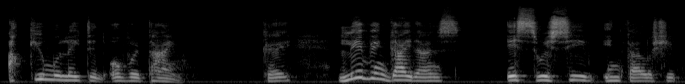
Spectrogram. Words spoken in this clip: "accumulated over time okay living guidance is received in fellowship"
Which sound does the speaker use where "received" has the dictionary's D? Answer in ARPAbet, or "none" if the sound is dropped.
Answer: D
